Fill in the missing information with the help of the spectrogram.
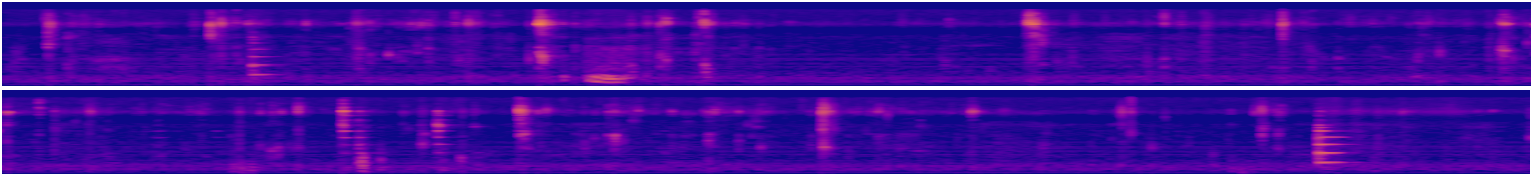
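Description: Faint wet squelching with scattered small clicks and taps: a baked turkey leg being dipped and turned by hand in a glass bowl of thick sauce, with one louder tap near the end.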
